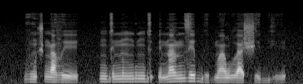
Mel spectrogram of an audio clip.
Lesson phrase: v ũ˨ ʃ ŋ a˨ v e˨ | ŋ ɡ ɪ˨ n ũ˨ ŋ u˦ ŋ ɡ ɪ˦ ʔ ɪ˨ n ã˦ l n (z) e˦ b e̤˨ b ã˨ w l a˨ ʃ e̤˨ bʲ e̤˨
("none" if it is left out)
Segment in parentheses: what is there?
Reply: z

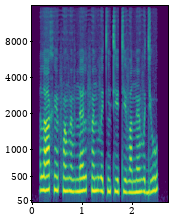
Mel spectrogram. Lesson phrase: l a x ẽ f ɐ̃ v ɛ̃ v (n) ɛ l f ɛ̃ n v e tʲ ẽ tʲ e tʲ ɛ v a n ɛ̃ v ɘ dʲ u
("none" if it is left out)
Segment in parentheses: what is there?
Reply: n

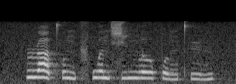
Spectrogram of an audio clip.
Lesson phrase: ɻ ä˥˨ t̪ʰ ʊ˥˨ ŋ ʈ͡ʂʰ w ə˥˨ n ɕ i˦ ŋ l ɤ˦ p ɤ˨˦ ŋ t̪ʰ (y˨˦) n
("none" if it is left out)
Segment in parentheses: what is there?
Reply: y˨˦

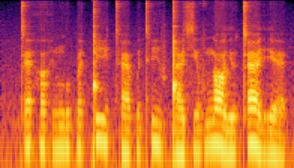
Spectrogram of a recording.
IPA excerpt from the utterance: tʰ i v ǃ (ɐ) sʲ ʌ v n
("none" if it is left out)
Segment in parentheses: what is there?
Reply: æ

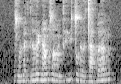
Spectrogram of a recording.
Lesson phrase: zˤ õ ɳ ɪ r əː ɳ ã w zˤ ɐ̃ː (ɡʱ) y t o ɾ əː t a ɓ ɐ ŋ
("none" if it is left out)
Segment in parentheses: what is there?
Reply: ɡʱ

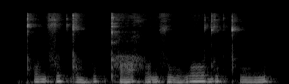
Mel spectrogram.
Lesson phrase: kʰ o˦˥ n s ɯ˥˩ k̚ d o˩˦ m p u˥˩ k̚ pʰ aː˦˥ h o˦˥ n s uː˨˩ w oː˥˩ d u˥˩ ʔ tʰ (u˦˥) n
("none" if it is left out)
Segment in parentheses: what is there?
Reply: u˦˥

